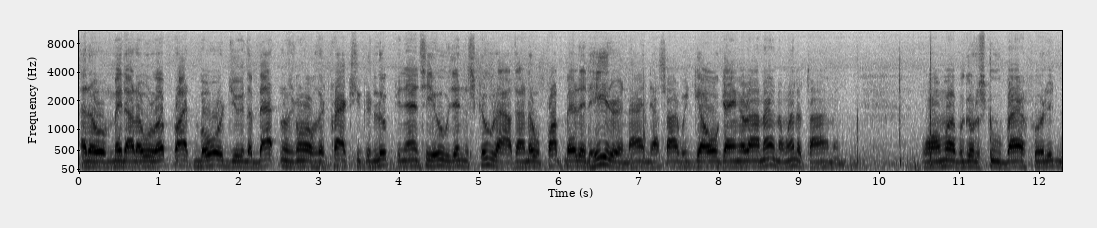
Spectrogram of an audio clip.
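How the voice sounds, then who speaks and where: Noticeable background noise sits behind speech that is monotone, with flat intonation. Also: man, medium pitch for a man. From south Louisiana coast. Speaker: former resident. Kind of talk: oral history interview.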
